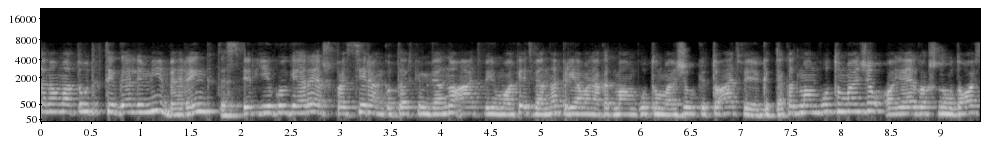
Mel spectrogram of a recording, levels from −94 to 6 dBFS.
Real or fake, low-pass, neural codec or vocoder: real; 7.2 kHz; none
